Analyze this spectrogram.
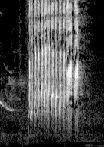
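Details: Scarlet minivet's loud, constant song for tutoring and luring: a faint rising whistle leads into one quick burst of about a dozen sharp, high, evenly spaced notes ending in two brighter accents.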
